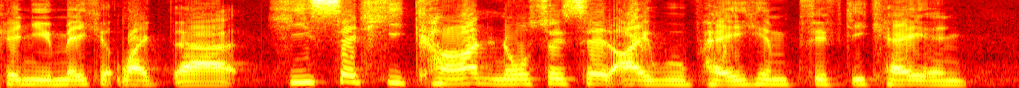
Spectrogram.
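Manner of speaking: ordinary talk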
